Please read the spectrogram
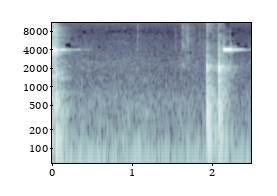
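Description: Two button presses on a DL24P electronic load, each a click followed by a short high-pitched beep: one right at the start and one near the end, as the discharge current is stepped up to 1 A.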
